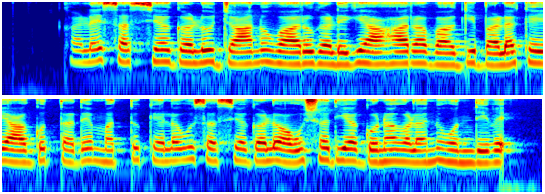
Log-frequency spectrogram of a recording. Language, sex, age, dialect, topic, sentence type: Kannada, female, 25-30, Mysore Kannada, agriculture, statement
